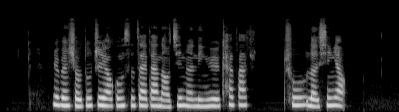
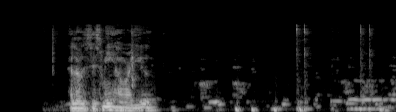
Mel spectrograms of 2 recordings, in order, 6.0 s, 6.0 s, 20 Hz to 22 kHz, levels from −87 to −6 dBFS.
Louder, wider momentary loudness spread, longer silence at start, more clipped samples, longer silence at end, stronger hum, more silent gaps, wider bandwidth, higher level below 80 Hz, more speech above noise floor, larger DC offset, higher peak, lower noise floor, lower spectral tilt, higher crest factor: first, -25 LUFS vs -33 LUFS; second, 5 LU vs 19 LU; second, 0.8 s vs 1 s; neither; first, 0.85 s vs 0 s; neither; neither; about the same, 9.6 kHz vs 9.2 kHz; second, -82 dBFS vs -48 dBFS; first, 48 dB vs 25 dB; neither; first, -10 dBFS vs -16 dBFS; first, -72 dBFS vs -54 dBFS; second, -4.5 dB/octave vs -7 dB/octave; about the same, 16 dB vs 18 dB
